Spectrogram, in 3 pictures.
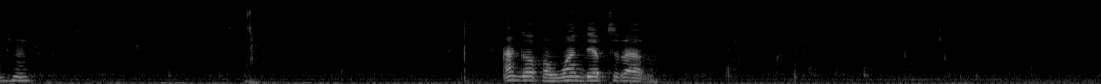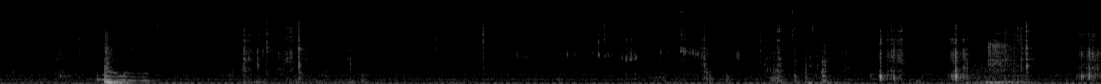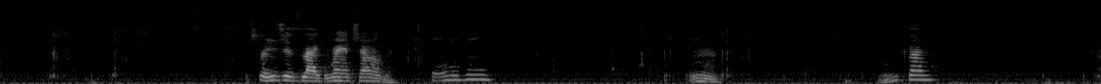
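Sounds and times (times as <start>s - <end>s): chewing and biting food: 6.8s - 12.0s, 13.4s - 24.5s, 27.3s - 30.8s, 32.6s - 33.0s.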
